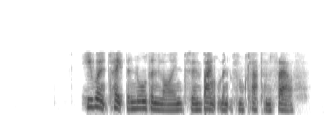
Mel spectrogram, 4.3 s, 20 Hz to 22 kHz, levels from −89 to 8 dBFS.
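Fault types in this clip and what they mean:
AAC compression: a heavy AAC-LC encode, likely at a bitrate around 16 kbps, removes everything above 3.9 kHz, leaving the speech dull, smeared and warbly throughout.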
